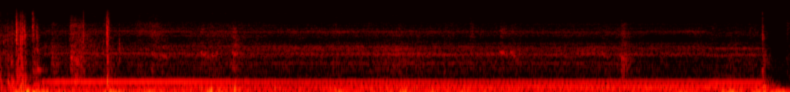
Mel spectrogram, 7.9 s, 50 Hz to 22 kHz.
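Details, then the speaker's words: 2000 VW Polo 6N2, 22 years old: faint steady electric hum for about seven seconds with ignition on before cutting off; fuel pump takes too long priming fuel, cause unknown. "i'm going to switch on the engine so you can hear this funny noise the fuel pump takes a lot of time to pump fuel in it's something"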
